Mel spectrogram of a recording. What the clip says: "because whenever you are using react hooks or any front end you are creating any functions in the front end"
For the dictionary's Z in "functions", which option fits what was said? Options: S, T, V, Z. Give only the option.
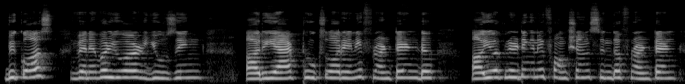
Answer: S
